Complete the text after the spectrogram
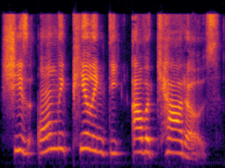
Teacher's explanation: Like I emphasized, I stressed the word of avocados, right?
